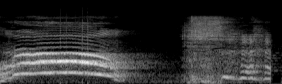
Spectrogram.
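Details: A grown female corgi that howls when she eats gives a drawn-out, arching howl, then a rougher, grumbling vocal burst.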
